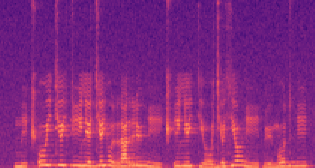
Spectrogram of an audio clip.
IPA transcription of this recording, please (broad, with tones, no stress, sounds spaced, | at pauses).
m i˩ t͡ʃʼ oː˥ j dʲ əː˥ j d iː˥ lʲ a˥ dʲ a˥ j o˩ r a˥ r y˥ ɦ iː˩ t͡ʃʼ i˥ lʲ ə˥ j tʲ oː˩ dʲ ɔ˥ zʲ ɔ˥ ɦ iː˩ ɓ y˩ m o˥ dʱ i˥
